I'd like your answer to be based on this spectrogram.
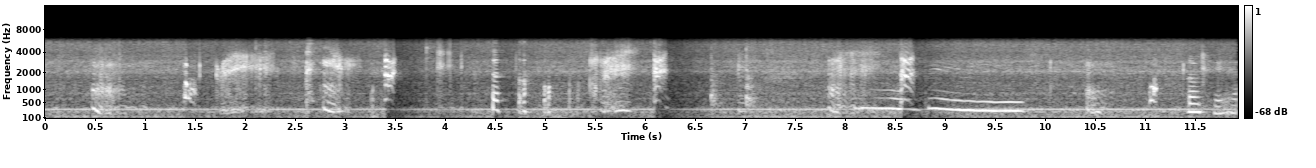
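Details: A baby girl's brief, abrupt hiccups recur through the clip, with small vocal squeaks and steady room hum; she often gets hiccups.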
